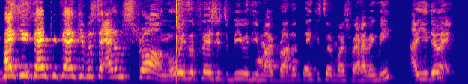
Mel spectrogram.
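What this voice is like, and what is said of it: South African accent. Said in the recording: “he's from sunny South Africa, so you can probably tell that by his accent when he comes on, and you'll be able to distinguish that straight away”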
